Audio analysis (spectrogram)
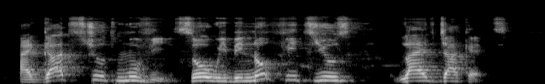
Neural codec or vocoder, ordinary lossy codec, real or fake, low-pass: none; Opus, 32 kbps; real; 9.9 kHz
